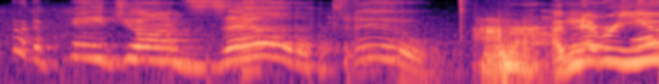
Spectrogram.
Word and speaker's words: Zelle: Actually, they have it on Capital One has Zelle. Zelle. Zelle. Z. I thought it was Zelly. Huh? I think it's Zelly. It's Zelly. Okay. Pronounced Zelly.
